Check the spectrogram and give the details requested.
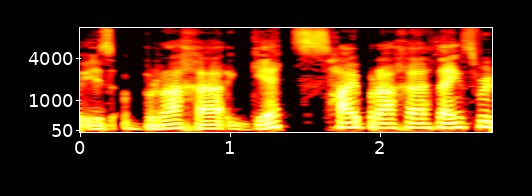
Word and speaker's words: Bracha: Her name is Bracha Goetz. Hi, Bracha. Thanks for joining us. Hello, thank you so much. I'm so pleased to meet you. Thank you for the way you pronounce my name. Oh, Bracha.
